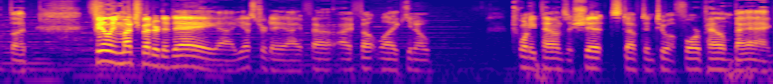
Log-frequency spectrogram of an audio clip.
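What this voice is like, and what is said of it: Scratchy, hoarse voice from a cold. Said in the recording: “my voice sounds kind of scratchy or whatever. I am battling a cold”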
